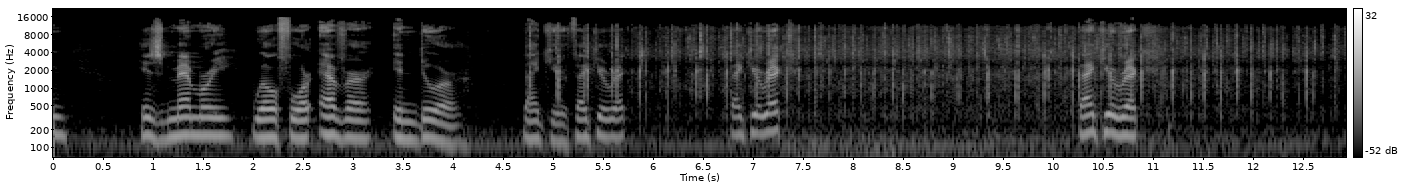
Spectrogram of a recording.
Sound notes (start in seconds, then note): 6.0 applause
